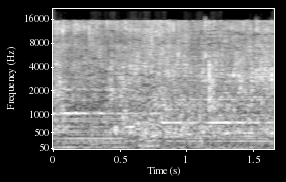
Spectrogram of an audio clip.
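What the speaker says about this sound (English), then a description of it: "And I spray them off a little bit too." Water from a hose sprays onto Russian tortoises in a dry backyard enclosure, a soft continuous hiss and patter, faint and steady throughout, with no voices.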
